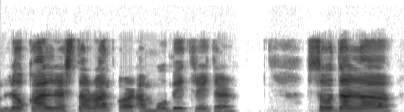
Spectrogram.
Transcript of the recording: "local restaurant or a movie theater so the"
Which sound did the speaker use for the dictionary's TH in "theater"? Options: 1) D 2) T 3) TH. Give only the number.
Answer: 2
